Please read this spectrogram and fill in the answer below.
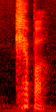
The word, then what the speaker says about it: Kepa: If you see the letters K-E-P-A, you're going to say Kepa.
